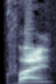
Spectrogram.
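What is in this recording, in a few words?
"kwai", Cantonese, mid level tone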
